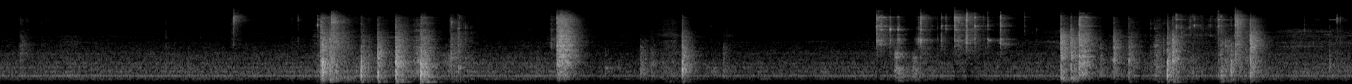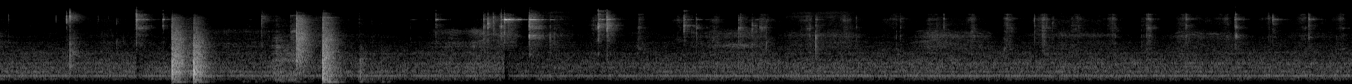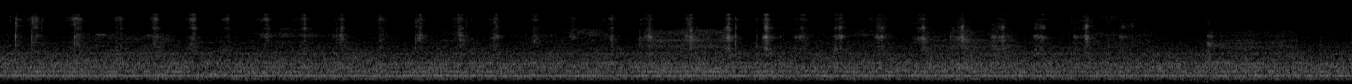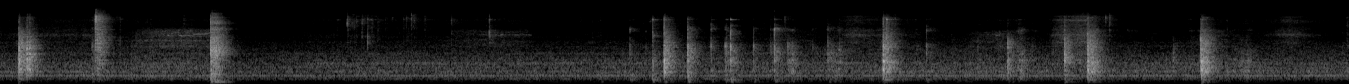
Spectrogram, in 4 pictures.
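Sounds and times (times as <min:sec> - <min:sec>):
faint steady hum: 0:00.0 - 0:54.0
metal tools clinking: 0:08.8 - 0:10.3, 0:17.9 - 0:21.7.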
